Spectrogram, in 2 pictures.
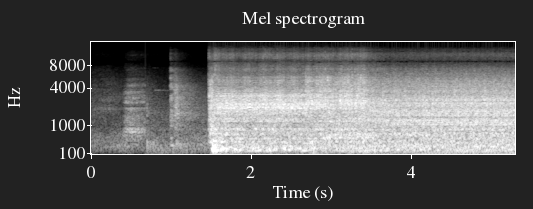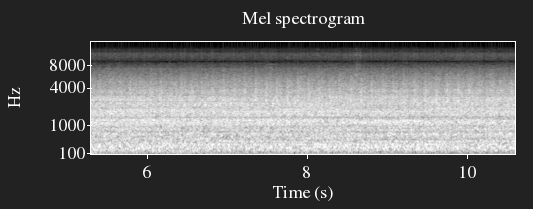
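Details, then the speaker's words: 1970 International Harvester 1456 Gold Demo barn-find diesel tractor, first start in 14 years: cranks, catches, and settles into a steady, even run with no knocks or misses; the oil pressure light goes off, so it runs normally. "a okay it runs it's awesome"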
